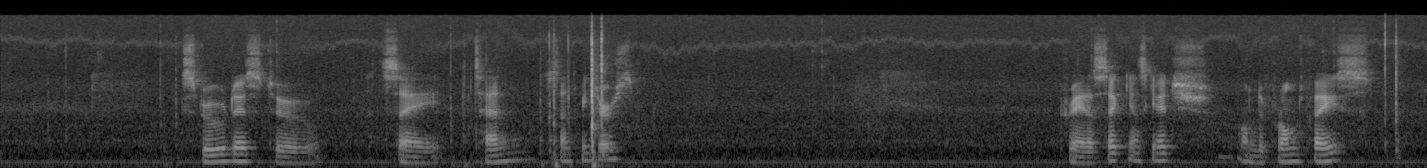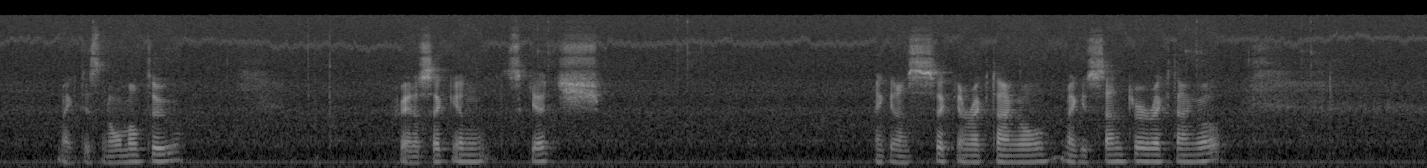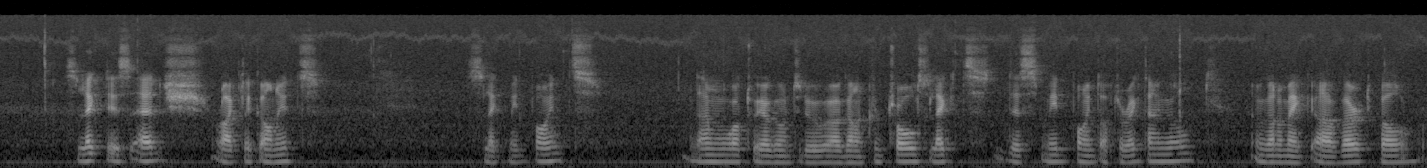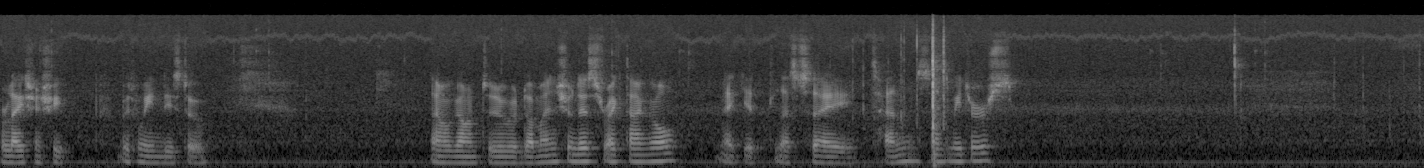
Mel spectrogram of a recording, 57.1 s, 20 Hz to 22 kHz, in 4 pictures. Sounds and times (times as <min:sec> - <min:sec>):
Speech: 0:01.8 - 0:06.4, 0:10.6 - 0:13.8, 0:14.9 - 0:16.2, 0:18.2 - 0:20.4, 0:23.0 - 0:26.6, 0:29.2 - 0:31.8, 0:33.2 - 0:34.6, 0:35.4 - 0:45.0, 0:47.1 - 0:53.0.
